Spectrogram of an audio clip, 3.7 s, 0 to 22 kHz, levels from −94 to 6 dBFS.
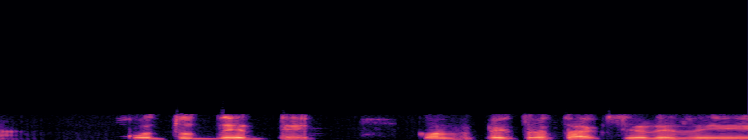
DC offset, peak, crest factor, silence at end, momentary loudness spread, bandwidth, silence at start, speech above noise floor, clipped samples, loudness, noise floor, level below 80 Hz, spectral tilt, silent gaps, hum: under 0.1%; -4 dBFS; 20 dB; 0 s; 11 LU; 4.2 kHz; 0 s; 52 dB; under 0.1%; -23 LUFS; -74 dBFS; -64 dBFS; -3 dB/octave; none; none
